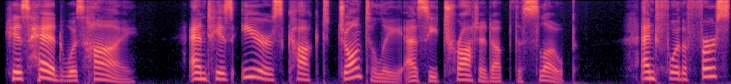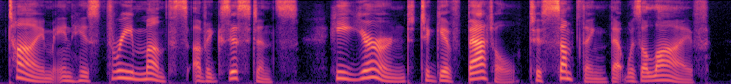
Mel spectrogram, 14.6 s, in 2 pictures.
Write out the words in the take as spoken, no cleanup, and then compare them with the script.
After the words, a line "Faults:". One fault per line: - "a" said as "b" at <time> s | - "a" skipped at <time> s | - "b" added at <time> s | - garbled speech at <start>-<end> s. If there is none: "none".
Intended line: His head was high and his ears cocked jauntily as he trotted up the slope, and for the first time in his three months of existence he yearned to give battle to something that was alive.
His head was high and his ears cocked jauntily as he trotted up the slope, and for the first time in his three months of existence he yearned to give battle to something that was alive.
Faults:
none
